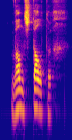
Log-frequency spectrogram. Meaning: deformed; misshapen
- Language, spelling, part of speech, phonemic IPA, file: Dutch, wanstaltig, adjective, /wɑnˈstɑltəx/, Nl-wanstaltig.ogg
